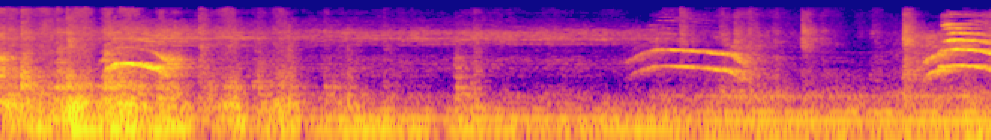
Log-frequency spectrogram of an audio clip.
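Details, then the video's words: Pet cats respond to an odd meow sound from a box. Three drawn-out, curved meows separated by several seconds of quiet room hum, the last one higher and brighter. "Funny Cats Reaction To Strange Meow Sound From The Box"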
